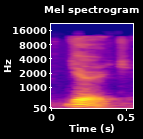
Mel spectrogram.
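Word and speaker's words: György: r g y with umls over the O's gge is the pronunciation and everybody calls me in Hungarian is like Georgie in what city and Country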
